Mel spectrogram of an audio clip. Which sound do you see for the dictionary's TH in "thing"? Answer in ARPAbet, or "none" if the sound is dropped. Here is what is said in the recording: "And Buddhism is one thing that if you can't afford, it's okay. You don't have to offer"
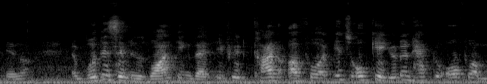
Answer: T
